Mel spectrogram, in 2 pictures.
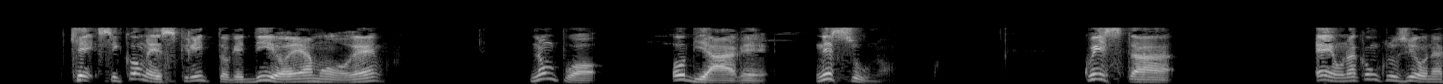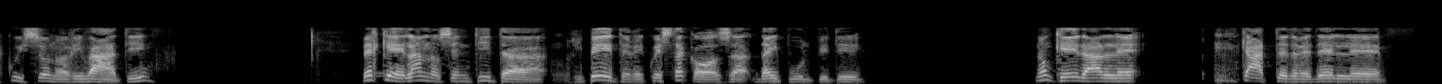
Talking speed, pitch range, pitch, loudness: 65 wpm, 115-175 Hz, 140 Hz, -21 LUFS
